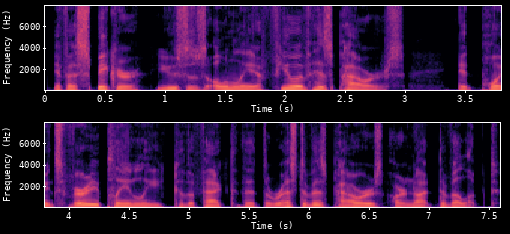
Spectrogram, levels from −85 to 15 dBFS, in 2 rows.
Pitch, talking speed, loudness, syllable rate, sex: 115 Hz, 205 wpm, -19 LUFS, 5.4 syllables/s, male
